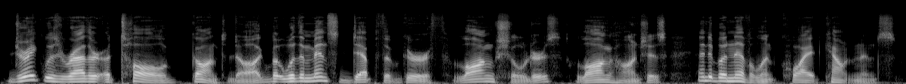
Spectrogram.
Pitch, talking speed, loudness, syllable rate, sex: 105 Hz, 145 wpm, -20 LUFS, 4.2 syllables/s, male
